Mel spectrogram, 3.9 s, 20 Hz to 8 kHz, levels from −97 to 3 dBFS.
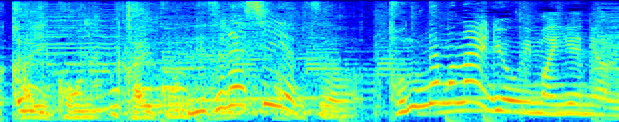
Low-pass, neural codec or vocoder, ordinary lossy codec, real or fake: none; none; none; real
